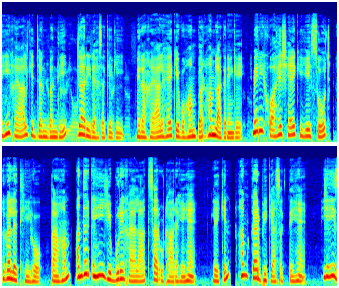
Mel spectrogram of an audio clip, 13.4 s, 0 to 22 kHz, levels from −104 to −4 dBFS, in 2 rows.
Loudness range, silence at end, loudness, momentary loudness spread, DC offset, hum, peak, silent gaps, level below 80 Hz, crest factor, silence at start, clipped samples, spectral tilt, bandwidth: 4 LU; 0 s; -23 LUFS; 9 LU; under 0.1%; none; -6 dBFS; none; -54 dBFS; 16 dB; 0 s; under 0.1%; -7 dB/octave; 14.5 kHz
